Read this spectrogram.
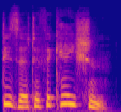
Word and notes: desertification: British English

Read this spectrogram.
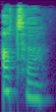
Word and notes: utter: British English

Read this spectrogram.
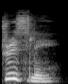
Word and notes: drizzly: British English

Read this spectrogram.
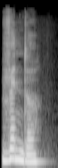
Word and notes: vendor: British English

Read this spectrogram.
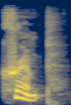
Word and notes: crimp: American English

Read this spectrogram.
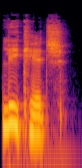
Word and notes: leakage: British English

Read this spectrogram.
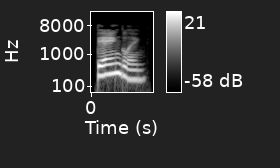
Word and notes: dangling: British English

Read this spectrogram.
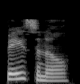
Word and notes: basinal: British English

